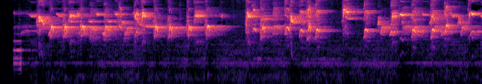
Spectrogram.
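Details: Young goldfinch × canary hybrid (mule) kept for teaching, singing fast high twittering phrases of tinkling, buzzy notes in three bursts separated by short pauses, with a faint steady hum beneath.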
